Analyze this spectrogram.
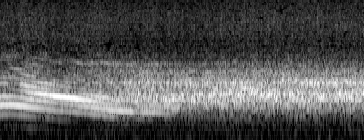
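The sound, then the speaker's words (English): A stadium scoreboard celebration after Richie Allen's game-ending pinch-hit three-run home run blares: a loud siren-like wail glides steadily downward in pitch, then fades into a sustained roar of crowd noise, with no one speaking. “I know it happened, but I can hear that scoreboard going off.”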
